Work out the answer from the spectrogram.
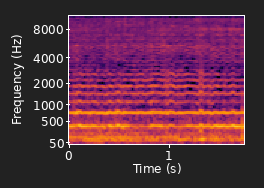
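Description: A fly buzzes in a steady, continuous drone that holds one pitch with a bright, reedy edge for the whole stretch, fairly loud and with no voices over it.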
